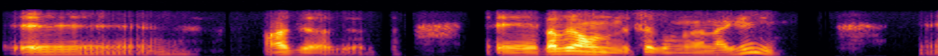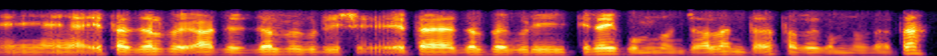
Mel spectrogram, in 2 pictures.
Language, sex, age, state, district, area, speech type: Nepali, male, 30-45, West Bengal, Jalpaiguri, rural, conversation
